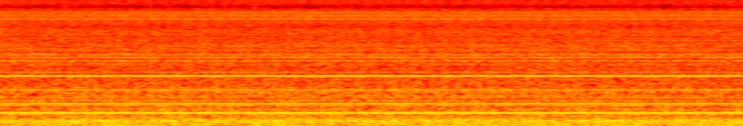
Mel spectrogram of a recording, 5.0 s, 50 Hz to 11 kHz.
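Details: Failing original MFM hard drive from a 386 machine, reassembled after a simple fix: spins up with a steady even whine and smooth hiss, no clicks or scraping. Runs normally with no noise.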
